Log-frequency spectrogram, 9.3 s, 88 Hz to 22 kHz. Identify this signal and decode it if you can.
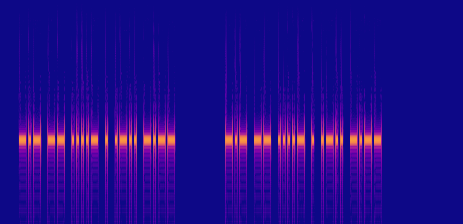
Morse code, heard as a keyed tone, about 25 wpm, 700 Hz. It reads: KM4ELY KM4ELY
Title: USA Call Signs - 6 Characters - Repeated 2x - 25wpm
